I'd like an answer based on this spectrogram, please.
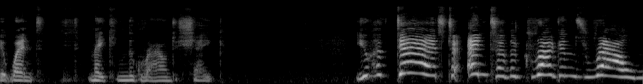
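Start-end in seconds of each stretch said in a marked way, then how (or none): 3.5-6.4 loud, very high, roaring dragon monster voice. A narrator reading a story aloud voices the dragon's line, roaring dragon voice. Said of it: "roared the awesome monster".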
